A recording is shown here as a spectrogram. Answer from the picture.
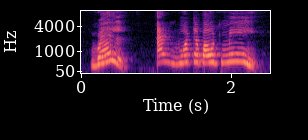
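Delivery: tiny, little, high, squeaking voice. Reading a story aloud, the broom suddenly speaks: little high squeaky voice. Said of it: "in a little high, squeaky voice".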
